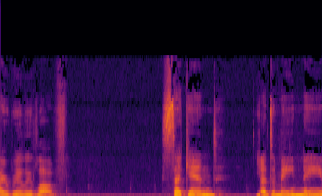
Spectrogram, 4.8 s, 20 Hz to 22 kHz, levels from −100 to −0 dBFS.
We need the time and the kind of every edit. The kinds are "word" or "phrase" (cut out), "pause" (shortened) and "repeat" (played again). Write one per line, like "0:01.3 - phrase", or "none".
0:02.3 - pause
0:03.9 - word

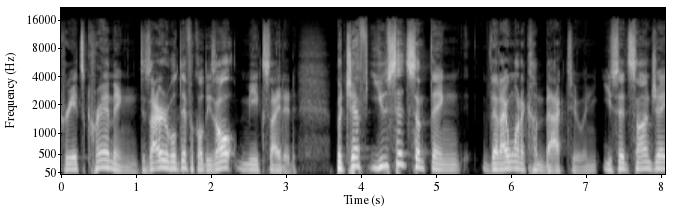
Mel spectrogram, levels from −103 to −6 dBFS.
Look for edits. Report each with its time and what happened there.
0:02.3 - phrase

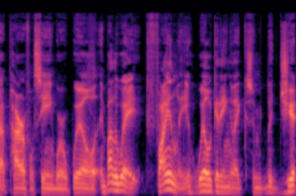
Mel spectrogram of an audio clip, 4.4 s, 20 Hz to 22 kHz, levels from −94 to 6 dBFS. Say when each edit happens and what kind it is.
none

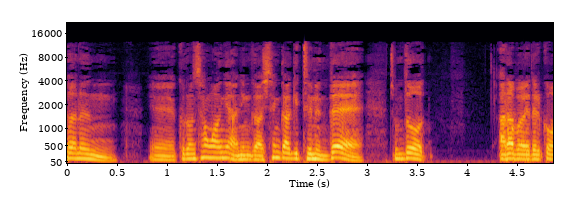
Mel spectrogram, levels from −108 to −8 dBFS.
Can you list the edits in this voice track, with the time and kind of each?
0:02.0 - word

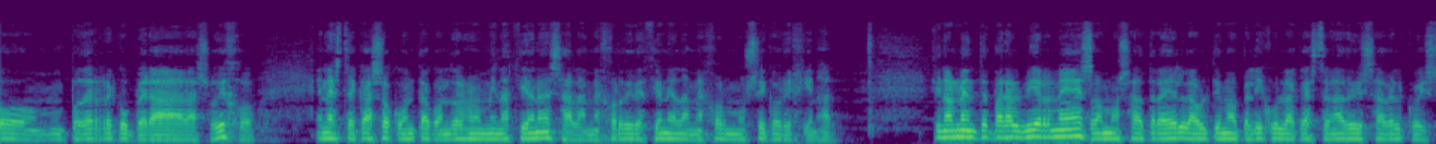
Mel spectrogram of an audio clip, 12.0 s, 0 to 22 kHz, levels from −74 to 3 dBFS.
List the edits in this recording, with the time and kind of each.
0:09.1 - word

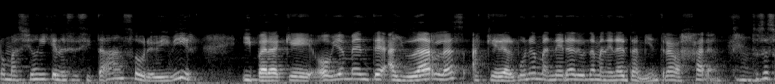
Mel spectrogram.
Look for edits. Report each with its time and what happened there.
0:06.3 - word

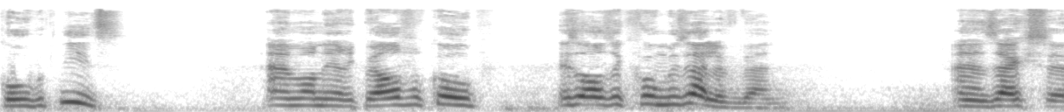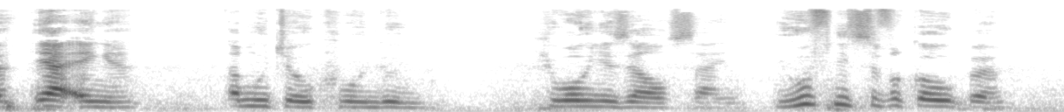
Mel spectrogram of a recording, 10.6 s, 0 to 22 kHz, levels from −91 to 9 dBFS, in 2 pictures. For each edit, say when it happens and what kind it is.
0:09.0 - pause

